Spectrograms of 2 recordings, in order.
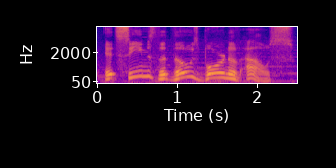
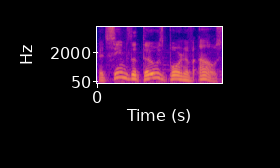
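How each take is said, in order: First: It is read very slowly and deliberately. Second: It is read at an ordinary reading speed.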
